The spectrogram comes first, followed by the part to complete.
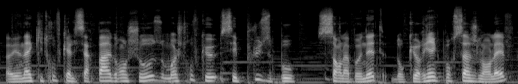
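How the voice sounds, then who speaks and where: A man's voice: on the high side, fast talker, faint music behind. A man casually reviewing a headset, talking through a headset mic in a crude, joking, rambling way. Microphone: gaming headset mic.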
